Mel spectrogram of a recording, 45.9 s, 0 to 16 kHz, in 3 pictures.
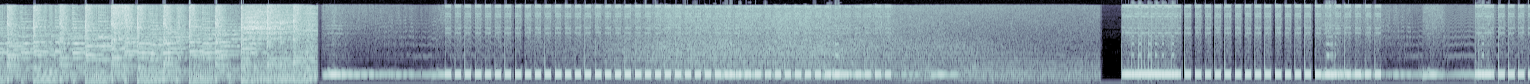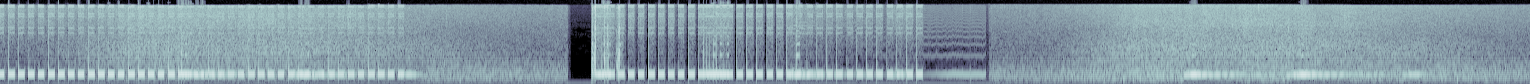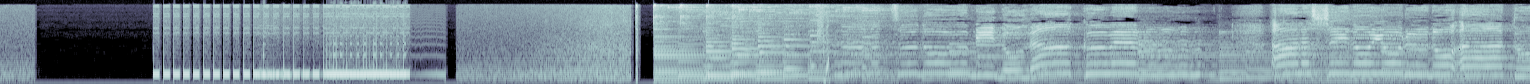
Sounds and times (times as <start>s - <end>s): Music: 0.0s - 3.2s, 37.2s - 45.9s.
